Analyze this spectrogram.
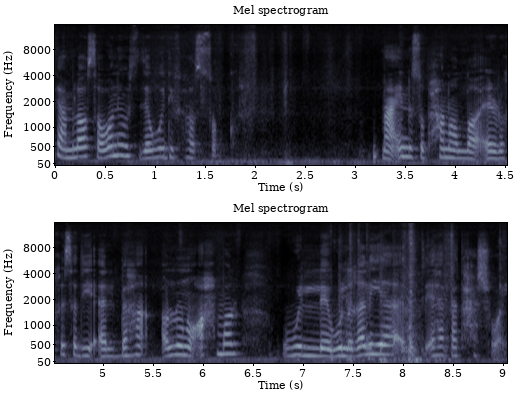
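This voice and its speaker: A woman with a fairly high voice talks in a fairly even intonation. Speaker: home cook. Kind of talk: cooking tutorial. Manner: casual, chatty.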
